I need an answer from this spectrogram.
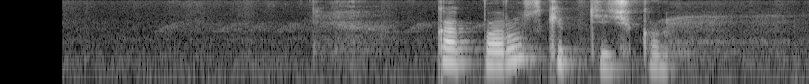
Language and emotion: Russian, neutral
